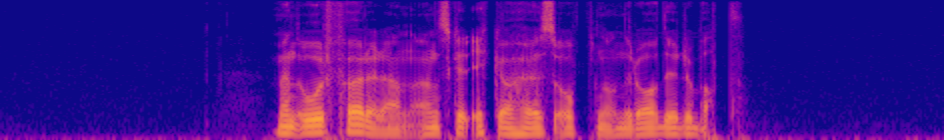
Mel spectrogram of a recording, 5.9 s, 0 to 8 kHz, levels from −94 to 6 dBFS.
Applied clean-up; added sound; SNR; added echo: none; none; none; none.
